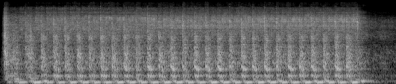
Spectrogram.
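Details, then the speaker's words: Celica GT with swapped-in GT-S engine, fuel injectors disconnected, cranked to build oil pressure before first start: even, steady cranking at about five beats per second for three and a half seconds; turns over cleanly. "doesn't sound bad sounds pretty good"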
